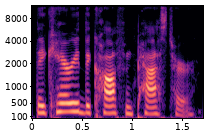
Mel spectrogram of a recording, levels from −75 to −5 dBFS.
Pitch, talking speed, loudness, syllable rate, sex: 210 Hz, 210 wpm, -18 LUFS, 5.1 syllables/s, female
